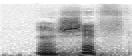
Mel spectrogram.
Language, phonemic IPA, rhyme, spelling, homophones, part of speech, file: French, /ʃɛf/, -ɛf, chef, cheffe / cheffes / chefs, noun, Fr-chef.ogg
- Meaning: 1. head 2. article, principal point 3. principal motive, charge, count of indictment 4. chief; top third of a coat of arms 5. a boss, chief, leader 6. a culinary chef, chief cook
